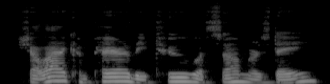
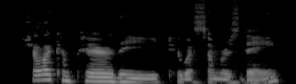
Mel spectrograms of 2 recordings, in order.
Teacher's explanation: Yes, the to is stressed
